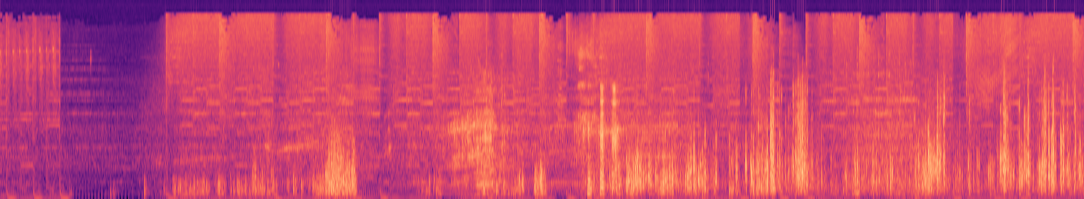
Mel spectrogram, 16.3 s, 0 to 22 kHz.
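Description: Honda Super Cub 110's single-cylinder engine pulling away from a standstill and revving up through its gears. The sound swells and drops off at each shift, under background music.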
